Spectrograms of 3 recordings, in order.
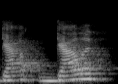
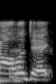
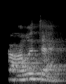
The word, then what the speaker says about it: Gallaudet: degree in linguistics from Gallaudet University in Washington, D.C. I know I completely mispronounced that. Gallaudet University. Gallaudet, thanks, Gina.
